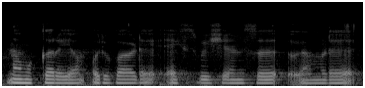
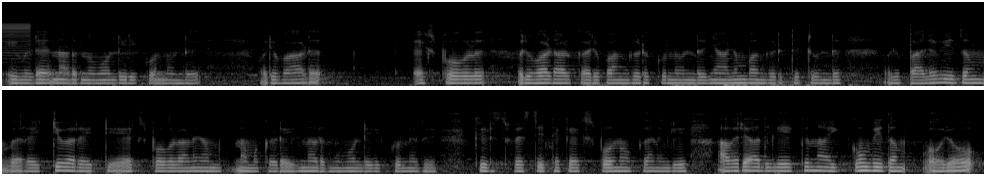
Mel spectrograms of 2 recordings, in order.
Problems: background sounds at intervals, low volume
